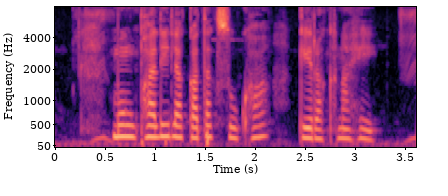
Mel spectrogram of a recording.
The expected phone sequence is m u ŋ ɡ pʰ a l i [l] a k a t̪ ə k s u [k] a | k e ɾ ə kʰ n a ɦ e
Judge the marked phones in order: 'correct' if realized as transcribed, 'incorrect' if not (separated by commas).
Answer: correct, incorrect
